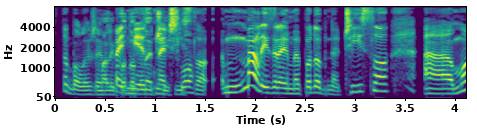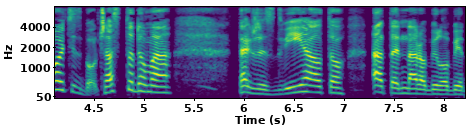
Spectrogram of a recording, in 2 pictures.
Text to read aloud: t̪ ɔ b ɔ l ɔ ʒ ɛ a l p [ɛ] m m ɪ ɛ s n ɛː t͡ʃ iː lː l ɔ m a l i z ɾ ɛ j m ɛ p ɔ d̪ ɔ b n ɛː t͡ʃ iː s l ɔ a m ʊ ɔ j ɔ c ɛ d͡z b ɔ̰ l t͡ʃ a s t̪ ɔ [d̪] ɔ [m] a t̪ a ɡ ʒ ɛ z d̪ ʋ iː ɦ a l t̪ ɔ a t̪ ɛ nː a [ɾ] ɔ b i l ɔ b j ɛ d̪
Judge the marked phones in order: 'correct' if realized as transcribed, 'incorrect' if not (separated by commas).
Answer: correct, correct, correct, correct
